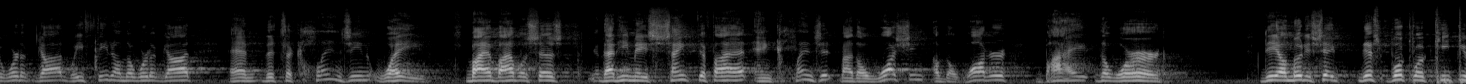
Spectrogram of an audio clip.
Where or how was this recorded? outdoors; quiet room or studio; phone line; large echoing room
large echoing room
